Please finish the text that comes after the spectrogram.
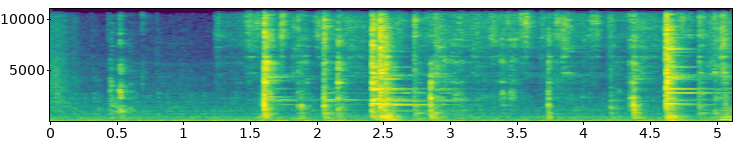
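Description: Sesame seeds, white mixed with black, roasting in a pan, with metal spoon scrapes and clinks against the pan rising in irregular bursts over a low steady background, close and moderately loud, no talking.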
